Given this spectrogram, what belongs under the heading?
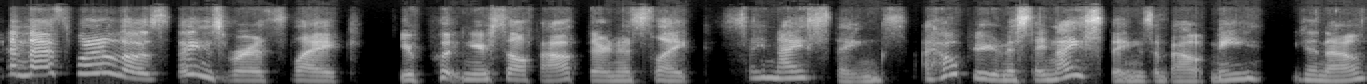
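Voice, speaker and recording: A woman's voice: medium pitch, sing-song, fairly quick, a bit bright, no room sound, studio quality. A woman hosting a podcast in a casual, supportive, affirming way with a guest. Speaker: podcast host. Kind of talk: casual chat.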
